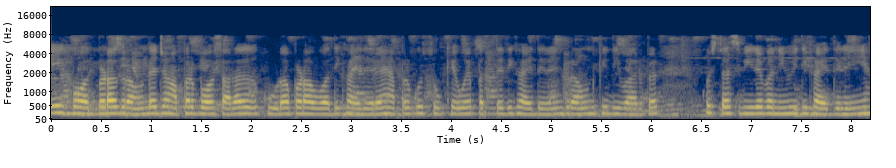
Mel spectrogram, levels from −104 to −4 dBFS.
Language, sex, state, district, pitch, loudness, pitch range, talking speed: Hindi, female, Jharkhand, Sahebganj, 215 Hz, -29 LUFS, 210-225 Hz, 280 wpm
